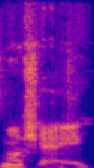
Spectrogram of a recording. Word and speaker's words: Mo'Shai: But now I'm, in today's society, when people say my name wrong, I like, nope, it's Mo'Shai.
